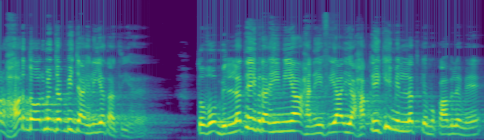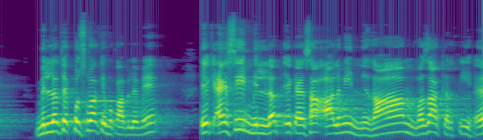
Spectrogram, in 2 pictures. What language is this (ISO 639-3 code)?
urd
